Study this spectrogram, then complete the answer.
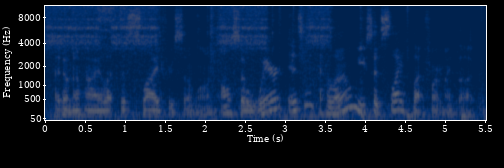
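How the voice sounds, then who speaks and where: Audible room echo surrounds speech that runs on with hardly any pauses. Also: man, moderate pace. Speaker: vtuber streamer. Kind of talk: casual gaming livestream. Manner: quiet, not loud. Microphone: old microphone, stream audio too quiet.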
